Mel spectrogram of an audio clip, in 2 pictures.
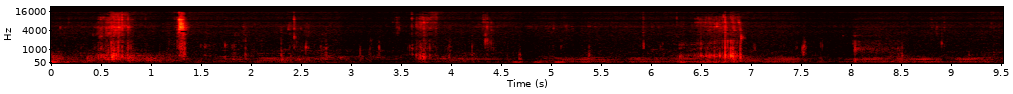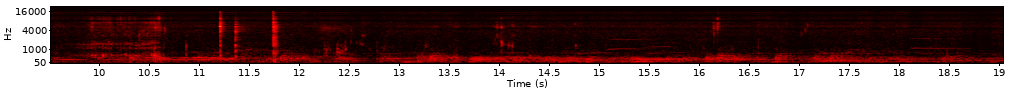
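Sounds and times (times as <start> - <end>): person chewing food: 0.4 - 7.8, 9.8 - 14.8.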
